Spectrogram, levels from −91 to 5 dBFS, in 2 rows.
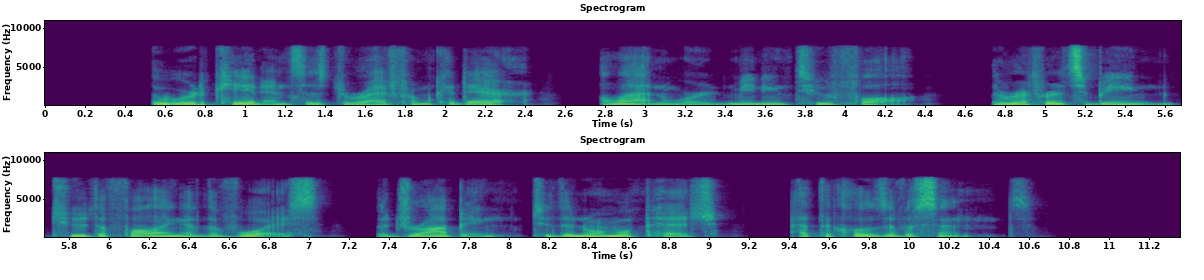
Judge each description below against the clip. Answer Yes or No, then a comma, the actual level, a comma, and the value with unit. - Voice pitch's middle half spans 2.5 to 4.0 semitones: No, average, 4.6 semitones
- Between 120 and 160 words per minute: No, average, 185 wpm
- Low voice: Yes, low, 105 Hz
